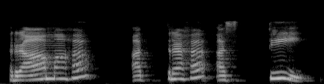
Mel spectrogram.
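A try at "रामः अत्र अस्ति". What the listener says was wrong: Atra. No, Visarga. Atra asti.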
